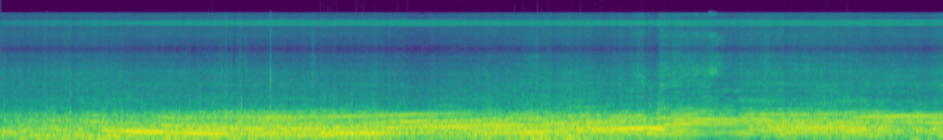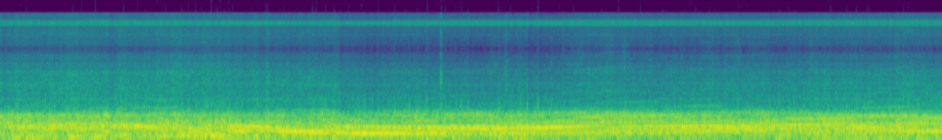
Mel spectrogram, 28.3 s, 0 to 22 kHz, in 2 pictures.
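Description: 1990 Mazda NA MX-5's 1.6-litre four-cylinder engine heard from inside the cabin, lapping a race track: the engine note rises in pitch under acceleration and drops on lift-off and gear changes, over and over. The loudness dips briefly about ten seconds in before the engine pulls hard again.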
